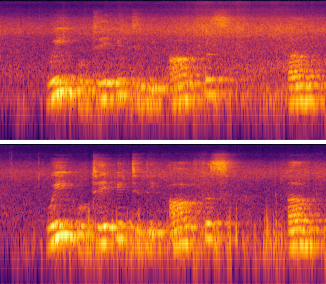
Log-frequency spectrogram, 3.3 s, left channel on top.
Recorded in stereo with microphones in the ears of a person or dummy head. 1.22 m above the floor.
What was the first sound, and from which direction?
A woman speaking, 20° right (ahead or behind).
